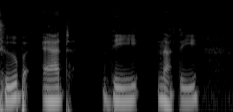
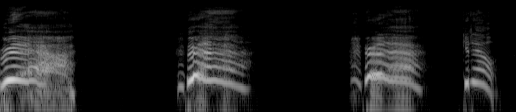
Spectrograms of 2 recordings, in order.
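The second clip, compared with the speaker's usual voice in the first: very high, very loud, very slow roaring; 10 dB louder than usual. Retelling a video of a man followed by a puma: imitating a man roaring at a puma. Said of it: "when we roar".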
